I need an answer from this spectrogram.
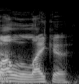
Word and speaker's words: balalaika: Zhivago, but I don't know how to pronounce it. I don't want to do it wrong. Oh, yeah. This isn't The Russia. balalaika.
